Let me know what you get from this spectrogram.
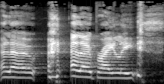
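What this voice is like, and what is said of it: Attempted English accent, sounds Australian. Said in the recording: “I tried to do an English accent, and it turned right into like a redneck accent ... That's like Australian. I can't do it.”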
